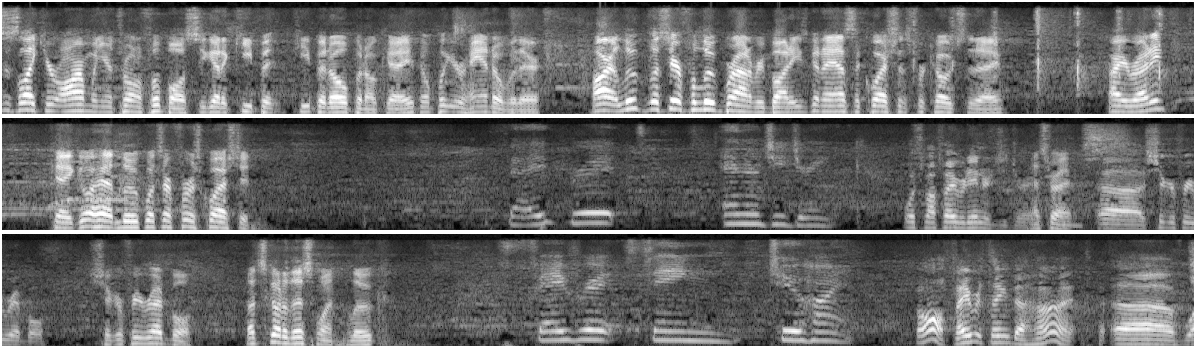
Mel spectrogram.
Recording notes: live from Walk-Ons Sports Bistreaux in Conway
